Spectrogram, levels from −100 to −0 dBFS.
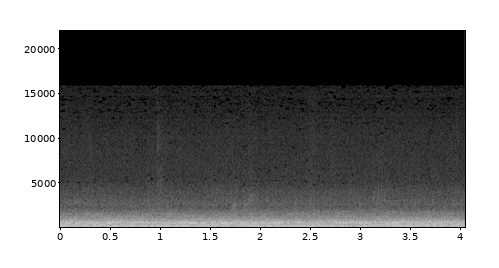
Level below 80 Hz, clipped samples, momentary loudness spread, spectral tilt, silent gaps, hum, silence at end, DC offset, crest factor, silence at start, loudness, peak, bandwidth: -36 dBFS; under 0.1%; 1 LU; -9.5 dB/octave; none; none; 0 s; under 0.1%; 12 dB; 0 s; -25 LUFS; -12 dBFS; 11.5 kHz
